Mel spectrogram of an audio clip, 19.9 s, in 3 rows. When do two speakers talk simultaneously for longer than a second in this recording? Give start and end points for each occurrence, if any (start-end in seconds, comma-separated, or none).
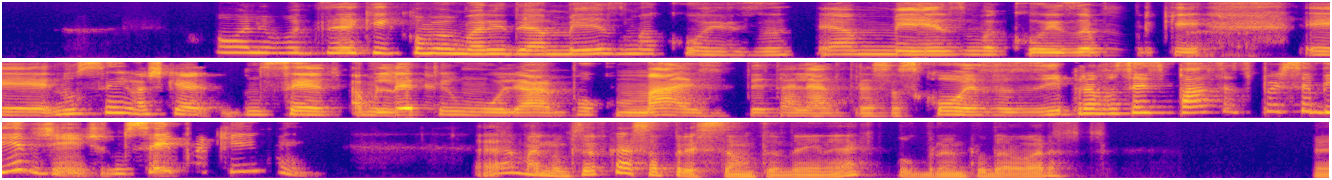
none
